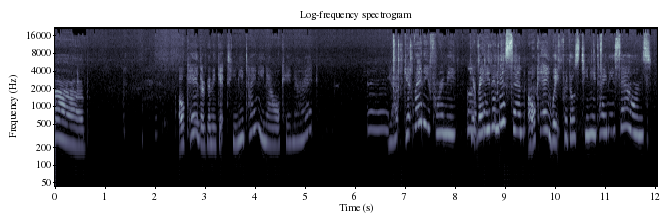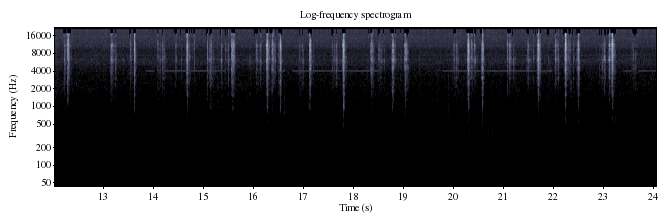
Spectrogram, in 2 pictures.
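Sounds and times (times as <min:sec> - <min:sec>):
faint clicks and rattles: 0:13.1 - 0:19.2, 0:19.8 - 0:23.8
faint high-pitched tone: 0:23.4 - 0:24.0.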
